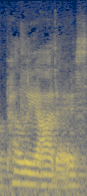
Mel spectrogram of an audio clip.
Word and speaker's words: Pleiades: So what they believe is, and that the word that they used to call was Pleiades, or Pleiades is how you pronounce it.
